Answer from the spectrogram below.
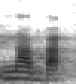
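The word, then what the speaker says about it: נבט: il est écrit, mais ça se prononcerait nabat, N-A-B-A-T.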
